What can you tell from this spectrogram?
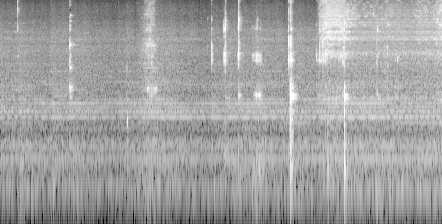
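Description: Small metal clicks and scraping as a pick works in the bore of a turbocharger bearing housing, with a sharper click about six seconds in. It is followed by a rasping metal-on-metal rub as the turbine shaft goes into the housing.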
